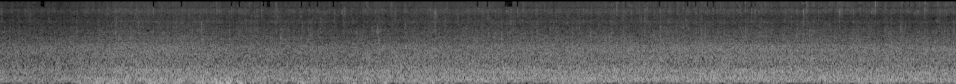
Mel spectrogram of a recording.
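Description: Steady heavy rain pours down over a rice field during the harvest, a dense, even hiss of drops that is close and constant throughout, with no voices.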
